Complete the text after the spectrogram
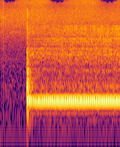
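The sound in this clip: A telephone dial tone for a prank call: a steady, unbroken hum that starts abruptly after about half a second of near silence and holds at an even level to the end, with no voices.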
